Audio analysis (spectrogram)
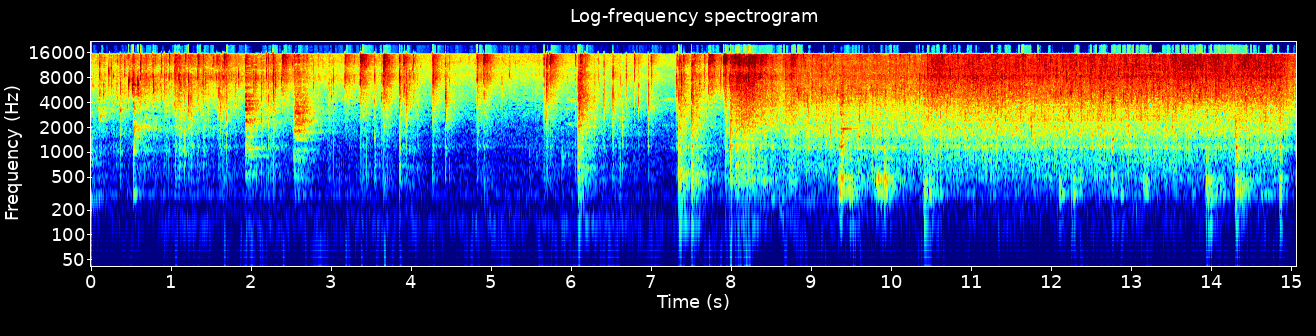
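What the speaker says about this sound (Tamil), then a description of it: "நெய்யும் ஆயிலும் ஆட் பண்ணதும் எடுத்து வச்சுருக்கிற பட்டை, கிராம்பு, லவங்கத்தை இந்த ஸ்டேஜில் சேர்த்துக்கிறேன்" Cinnamon, cloves and other whole spices hit hot oil and ghee: clinking stirs and scrapes at first, then a loud, steady, close crackling sizzle that holds to the end.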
